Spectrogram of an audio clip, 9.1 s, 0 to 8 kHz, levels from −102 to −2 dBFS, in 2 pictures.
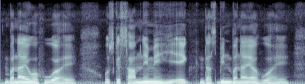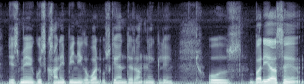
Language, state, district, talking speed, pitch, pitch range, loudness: Hindi, Arunachal Pradesh, Lower Dibang Valley, 170 wpm, 100 Hz, 95-105 Hz, -16 LUFS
